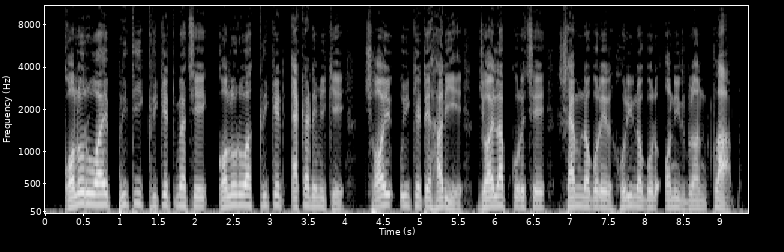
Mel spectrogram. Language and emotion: Bengali, neutral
